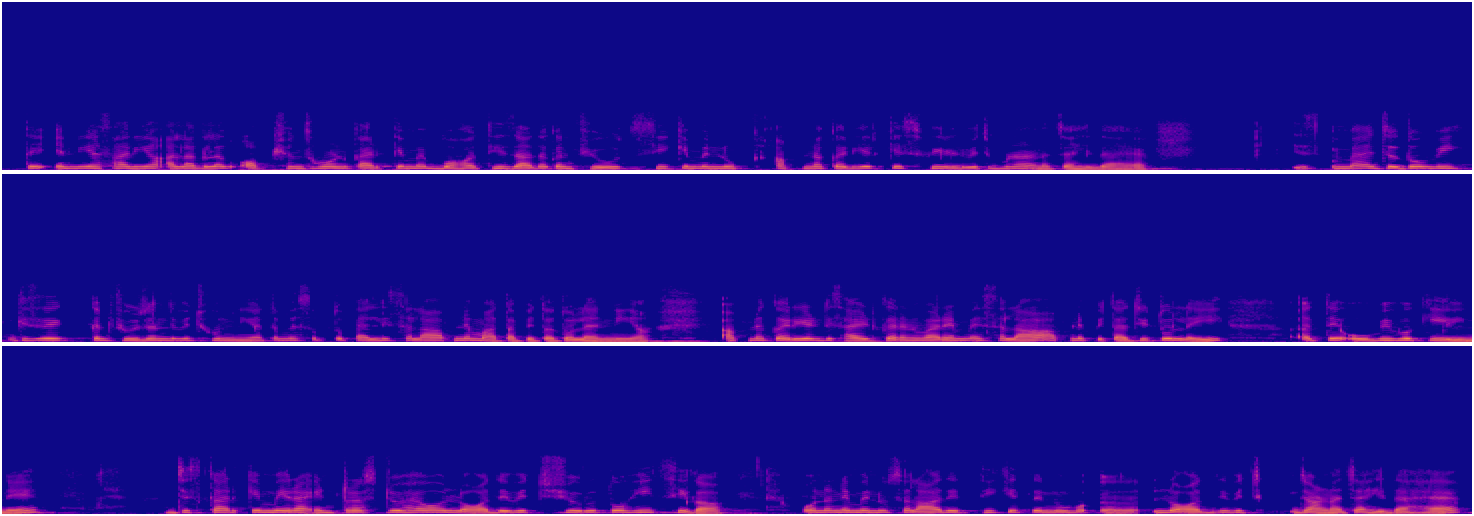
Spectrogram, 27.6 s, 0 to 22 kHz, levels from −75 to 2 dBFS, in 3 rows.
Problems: background sounds at intervals, continuous background conversations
